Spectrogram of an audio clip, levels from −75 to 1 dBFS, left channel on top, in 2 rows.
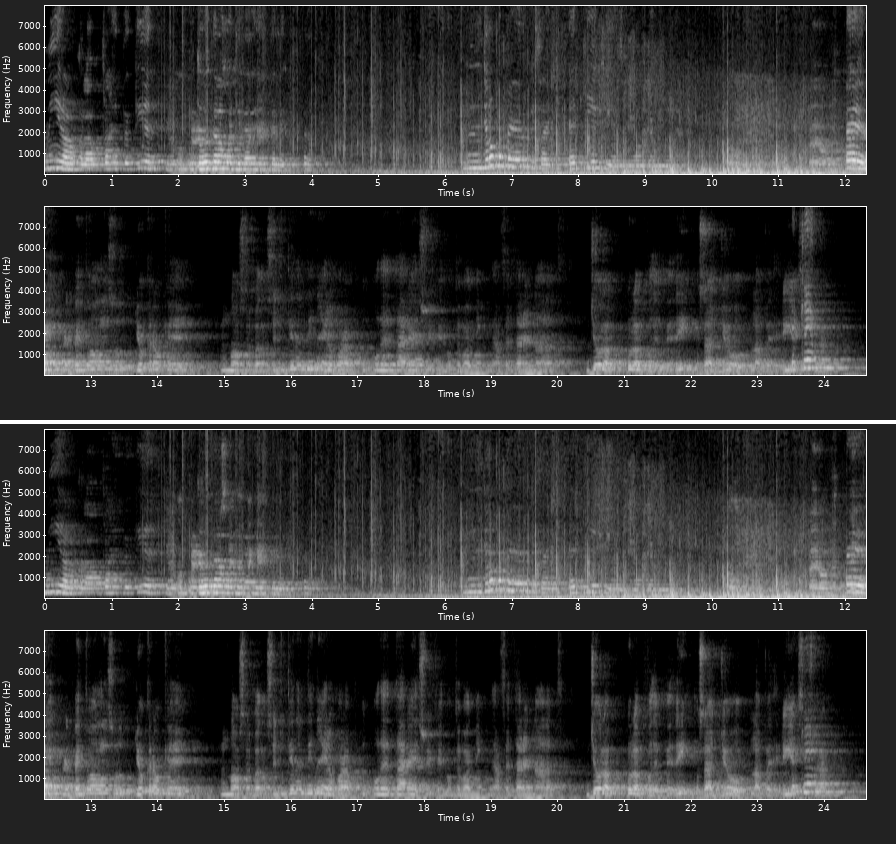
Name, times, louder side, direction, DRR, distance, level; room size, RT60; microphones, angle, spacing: voice 1, 0.0-1.7 2.2-3.6 3.9-4.0 6.3-7.6 7.9-9.6 12.0-12.4 23.7-23.9, left 2 dB, 45° left, 5 dB, 2.3 m, -19 dB
sound 1, 1.5-13.6, equal, 5° right, 0.7 m, -22 dB
voice 2, 1.8-3.5 10.2-11.1 11.4-14.4 14.9-19.9 20.4-24.1, right 1 dB, 30° right, 3 dB, 3.0 m, -24 dB
22.5 x 18.5 x 7.1 m, 2.3 s
head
